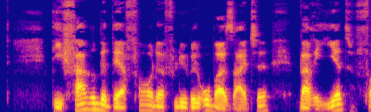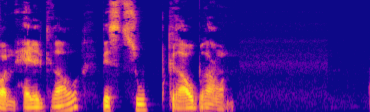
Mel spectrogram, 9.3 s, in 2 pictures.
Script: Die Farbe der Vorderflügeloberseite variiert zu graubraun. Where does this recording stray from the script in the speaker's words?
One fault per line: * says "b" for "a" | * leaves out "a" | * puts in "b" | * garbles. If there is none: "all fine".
* puts in "von hellgrau bis"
